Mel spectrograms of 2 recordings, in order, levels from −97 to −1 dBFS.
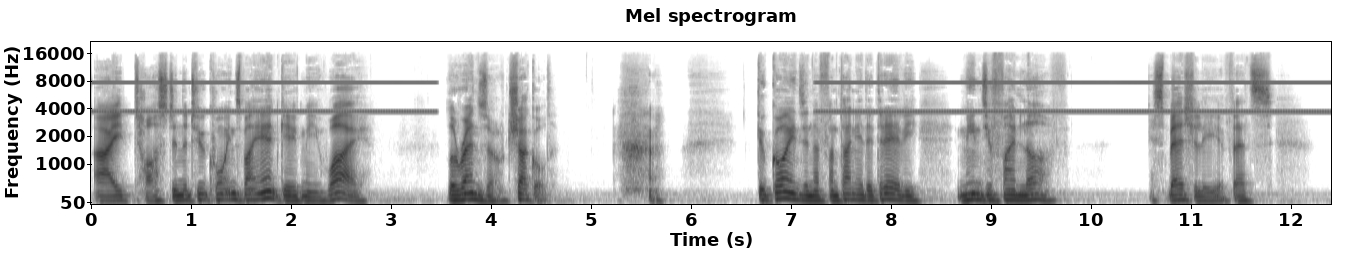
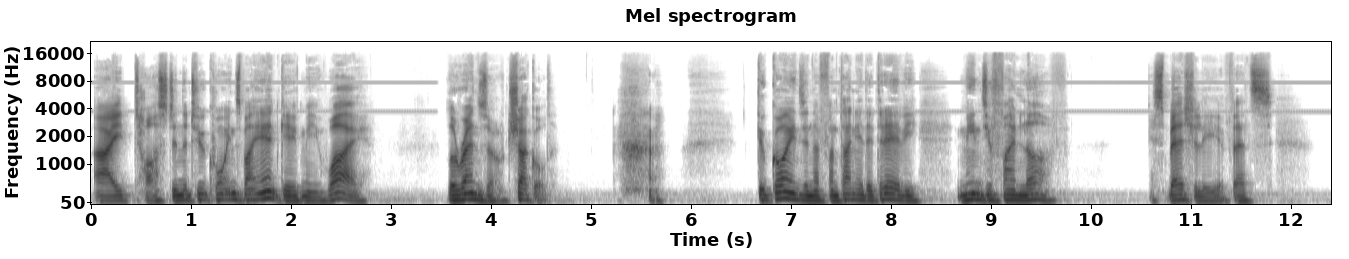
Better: second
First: high-pitched whine; loud; until 3.5 s and from 7 s on; 8 kHz, 7 dB below the speech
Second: high-pitched whine; faint; until 3.5 s and from 7 s on; 8 kHz, 30 dB below the speech

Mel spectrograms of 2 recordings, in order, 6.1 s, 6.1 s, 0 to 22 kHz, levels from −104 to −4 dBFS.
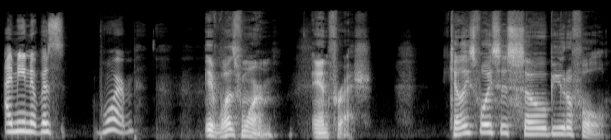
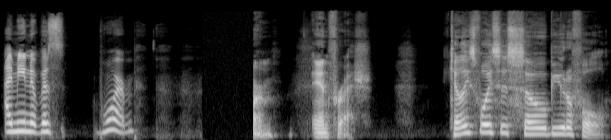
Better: first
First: none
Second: audio cutting out; at 2 s for 0.5 s

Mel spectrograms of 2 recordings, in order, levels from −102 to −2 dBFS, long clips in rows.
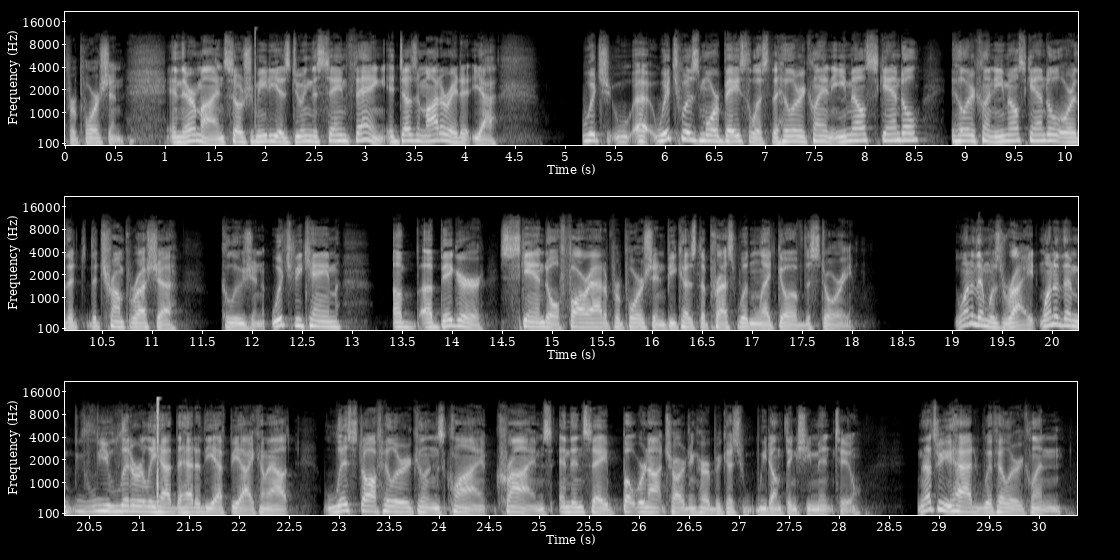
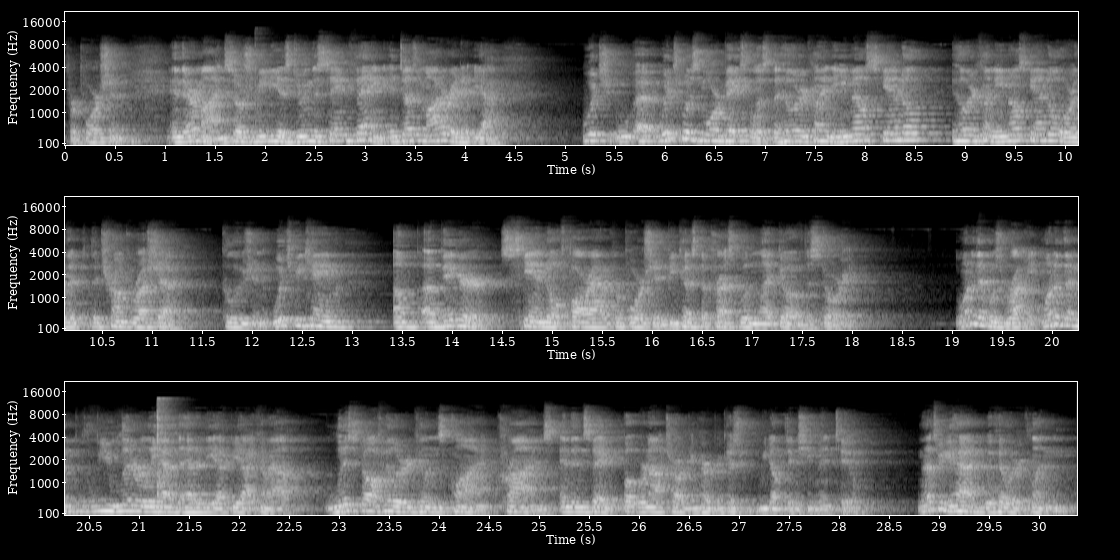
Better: first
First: none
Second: room echo; noticeable; dies away in 0.9 s // off-mic speech; far

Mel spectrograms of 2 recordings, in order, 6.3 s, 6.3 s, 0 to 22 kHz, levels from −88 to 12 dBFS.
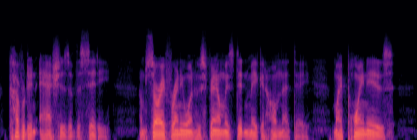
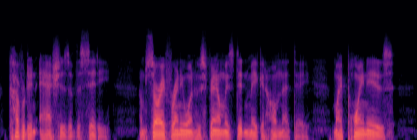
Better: neither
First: muffled; slightly; fading above 3.5 kHz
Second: muffled; slightly; fading above 3.5 kHz

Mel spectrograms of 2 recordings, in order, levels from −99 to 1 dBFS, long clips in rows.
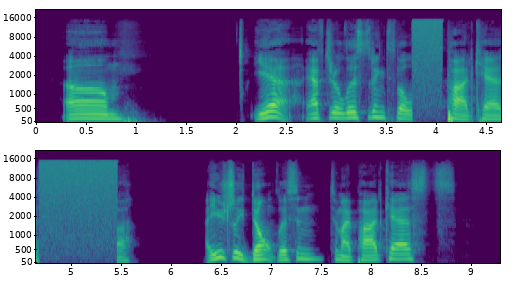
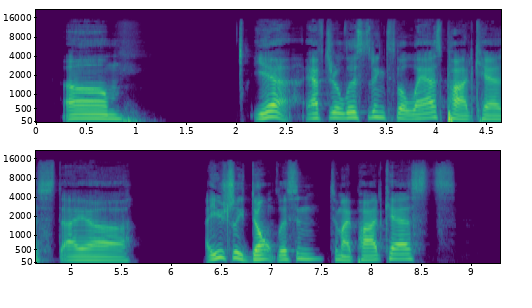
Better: second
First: audio cutting out; filled with static; at 4 s and at 4.5 s for 1 s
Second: none

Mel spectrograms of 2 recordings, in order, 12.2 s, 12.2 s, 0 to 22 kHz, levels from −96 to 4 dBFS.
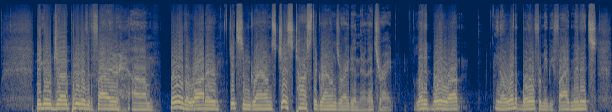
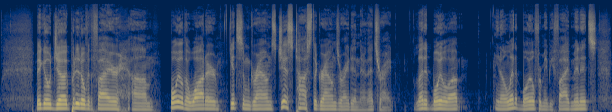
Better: second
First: distortion; heavy; 21% of the sound clipped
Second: none

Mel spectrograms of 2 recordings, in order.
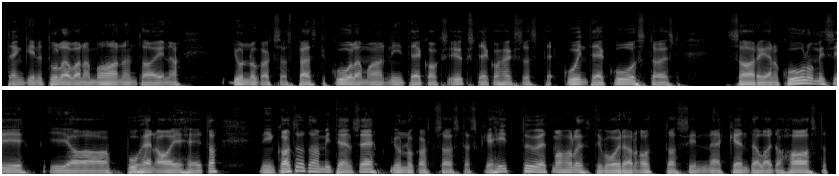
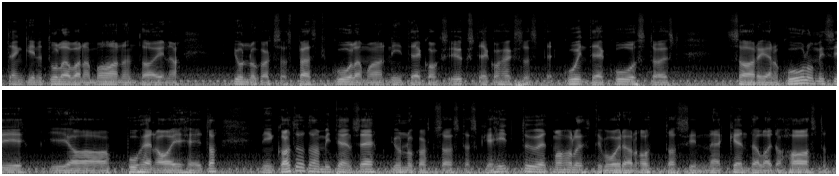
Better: first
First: none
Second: low rumble; noticeable; throughout; 15 dB below the speech

